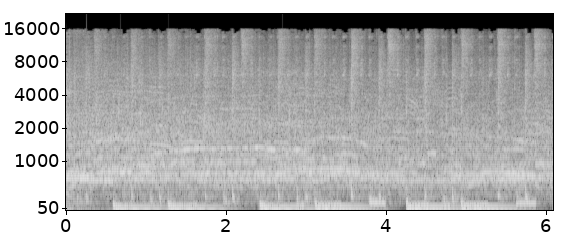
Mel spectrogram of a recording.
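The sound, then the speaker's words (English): A live television studio audience cheers and applauds steadily throughout, loud, mixed with upbeat music carrying a pulsing, stepping bass line. “We got ourselves a real nice crowd here tonight.”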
